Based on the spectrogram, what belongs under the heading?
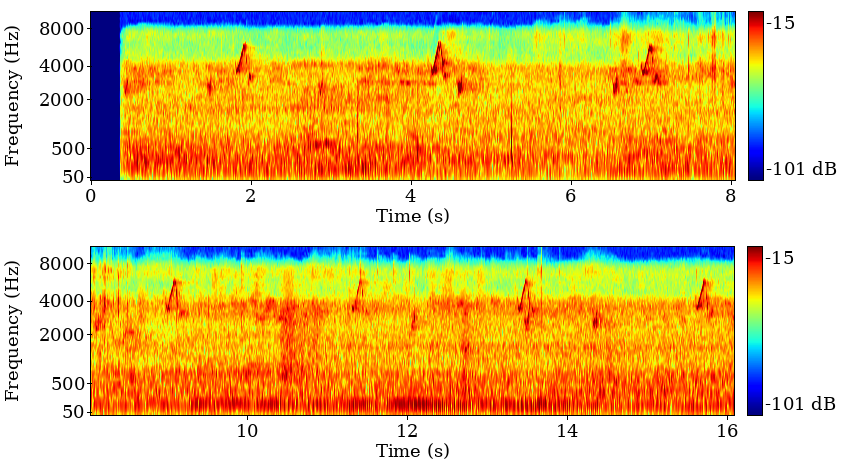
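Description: A bird's short rising chirp, repeated seven times at an even pace of about one every two and a half seconds, over a steady low hum.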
